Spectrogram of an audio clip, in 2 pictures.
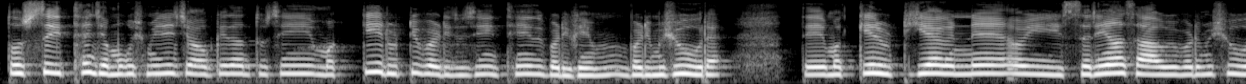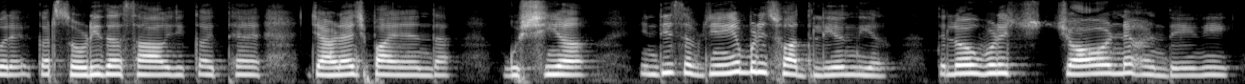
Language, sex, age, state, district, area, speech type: Dogri, female, 30-45, Jammu and Kashmir, Udhampur, urban, spontaneous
